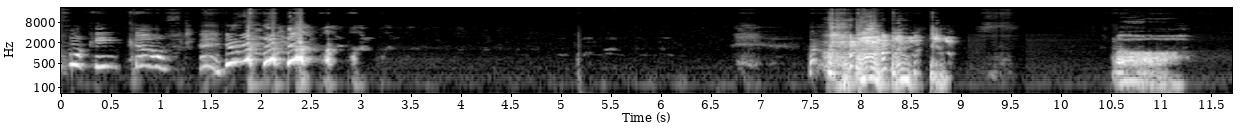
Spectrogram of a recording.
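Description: A man's coughing fit comes in several raspy, breathy bursts mixed with laughter and snickering, separated by quiet gaps, recorded close.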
